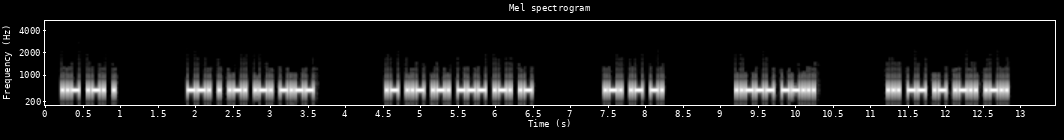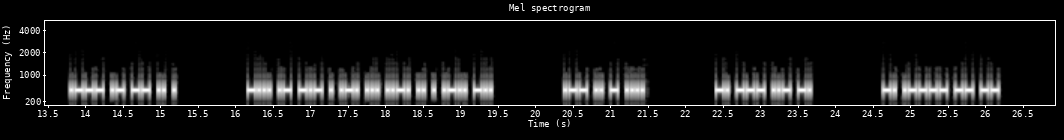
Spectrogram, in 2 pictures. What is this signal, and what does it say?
Morse code, heard as a keyed tone, about 34 wpm, 550 Hz. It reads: URE GERRY AURORA RAN 27 SMALL JAMIE BAKERSFIELD WITH NOUN N1MM
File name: Ultimate Word List / 35WPM Ultimate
